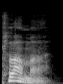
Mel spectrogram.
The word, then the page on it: plumber: British English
